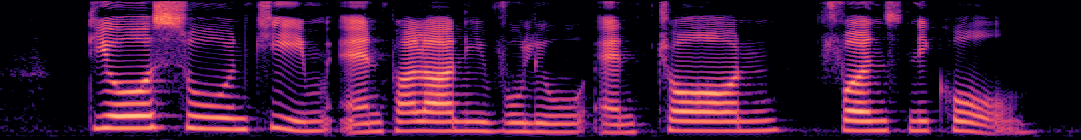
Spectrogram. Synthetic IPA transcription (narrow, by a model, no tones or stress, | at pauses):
t̪iosũnkʰĩmɛ̃npalanivuluɛ̃nt͡ʃɔ̃n | fə̃nsnikʰol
